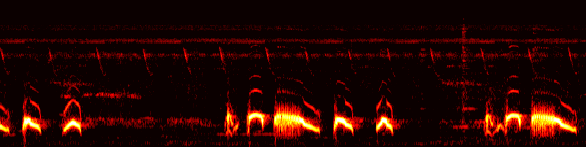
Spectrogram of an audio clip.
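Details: Spotted dove calling as a lure to draw young birds into calling: repeated phrases of short hollow coos, each group ending in a longer coo that falls in pitch, the phrases returning every few seconds over a quiet hum.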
